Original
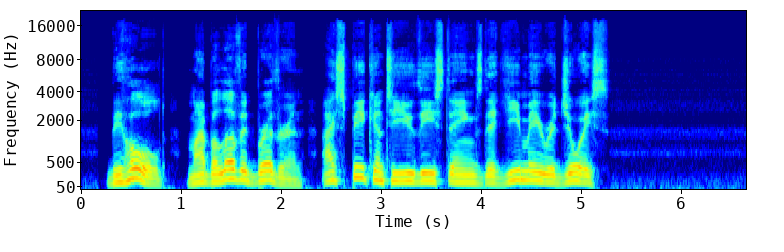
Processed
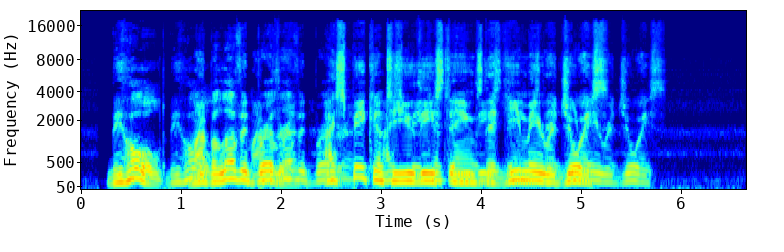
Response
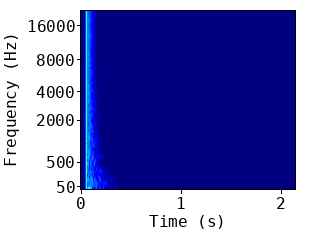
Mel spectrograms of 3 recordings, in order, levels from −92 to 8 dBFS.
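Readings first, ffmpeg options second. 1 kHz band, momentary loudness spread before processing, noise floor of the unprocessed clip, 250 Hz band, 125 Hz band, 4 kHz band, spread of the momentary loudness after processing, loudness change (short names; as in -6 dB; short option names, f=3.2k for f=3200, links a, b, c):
0.0 dB, 9 LU, -70 dBFS, 0.0 dB, +1.5 dB, -0.5 dB, 10 LU, -0.5 dB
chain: -filter_complex "[0:a]aecho=1:1:7.1:0.65,asplit=2[a][b];[b]aecho=0:1:576:0.335[c];[a][c]amix=inputs=2:normalize=0,volume=-2.5dB"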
